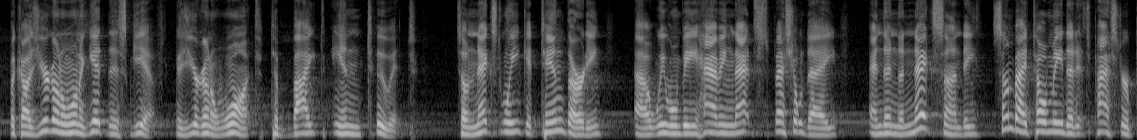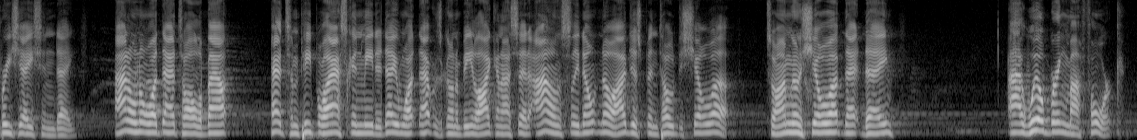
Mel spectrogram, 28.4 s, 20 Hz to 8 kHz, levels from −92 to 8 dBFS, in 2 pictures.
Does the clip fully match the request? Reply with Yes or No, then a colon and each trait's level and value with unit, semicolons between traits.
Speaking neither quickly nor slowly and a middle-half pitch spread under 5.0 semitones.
Yes: average, 190 wpm; average, 3.1 semitones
